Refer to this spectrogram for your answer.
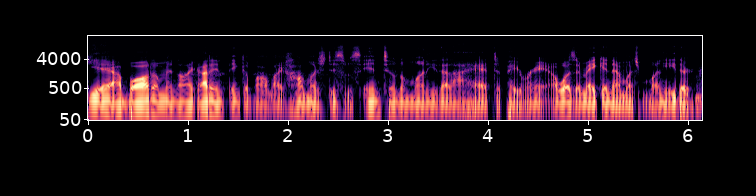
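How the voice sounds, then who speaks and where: Speaking at a very fast pace with hardly any pauses, a man uses a very deep, low voice with vocal fry and fairly even intonation. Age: 30s. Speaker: creative in advertising, former basketball player. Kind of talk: casual chat.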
